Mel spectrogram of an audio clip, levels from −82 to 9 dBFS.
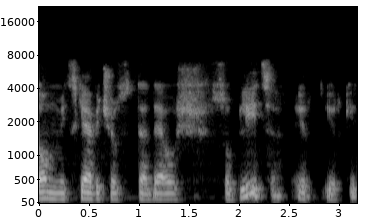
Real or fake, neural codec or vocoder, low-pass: real; none; 7.2 kHz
